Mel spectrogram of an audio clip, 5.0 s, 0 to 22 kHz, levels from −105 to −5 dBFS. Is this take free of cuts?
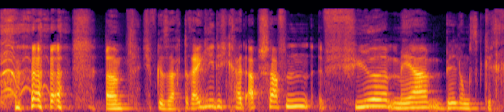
yes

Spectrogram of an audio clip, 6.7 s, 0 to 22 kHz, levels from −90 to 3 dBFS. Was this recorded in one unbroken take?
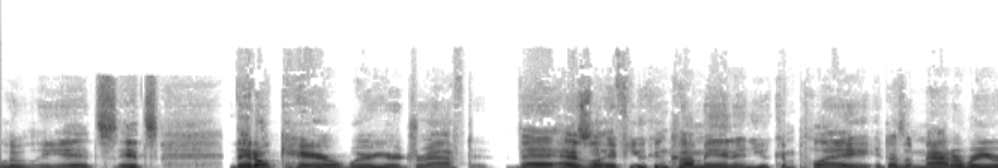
no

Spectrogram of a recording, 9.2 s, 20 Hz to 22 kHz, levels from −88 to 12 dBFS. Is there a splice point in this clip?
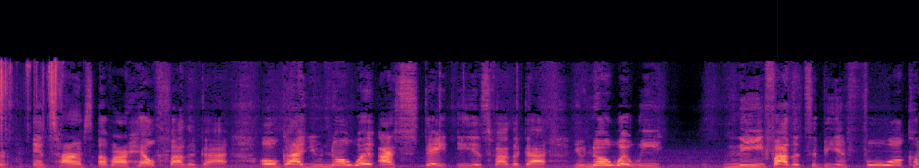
no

